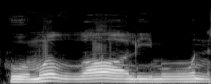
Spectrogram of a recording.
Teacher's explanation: huruf lamnya dibaca idgham makanya huruf lamnya ini dia tidak dibaca langsung masuk ke huruf do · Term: alif lam syamsiah, alif lam syamsiyah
